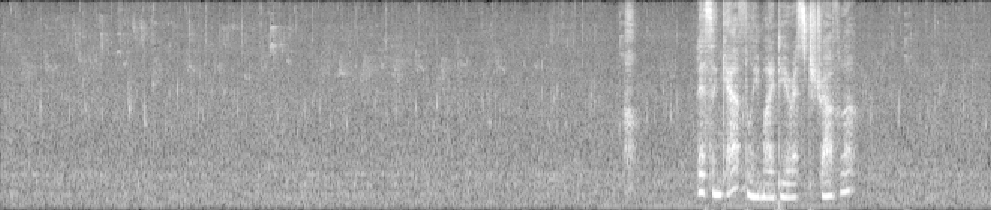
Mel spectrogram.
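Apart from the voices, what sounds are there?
mountain river water flowing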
